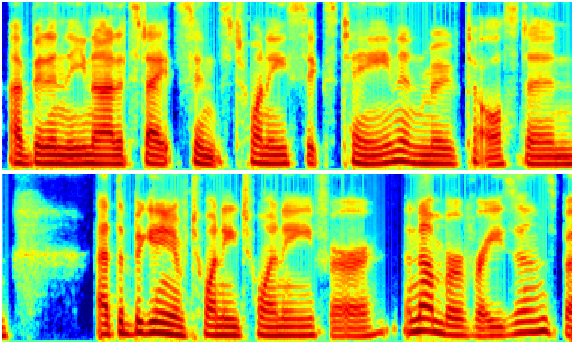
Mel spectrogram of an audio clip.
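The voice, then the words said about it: Australian accent. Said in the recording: “I'm Australian. People can probably start to pick that up from my accent”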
